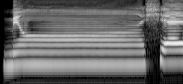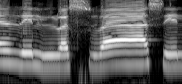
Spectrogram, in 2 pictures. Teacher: اخفا کریں گے، آواز کو ایک الف کے برابر ناک میں چھپا کر پڑھیں گے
